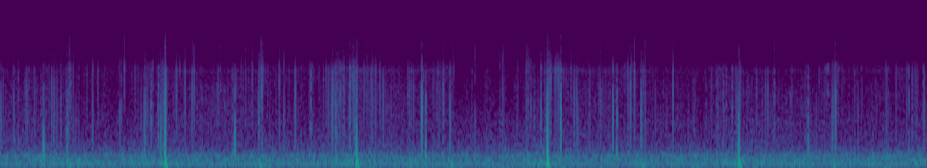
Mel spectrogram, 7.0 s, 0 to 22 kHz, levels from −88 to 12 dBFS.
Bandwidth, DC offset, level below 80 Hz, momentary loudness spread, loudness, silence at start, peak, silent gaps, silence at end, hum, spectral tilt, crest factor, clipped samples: 11 kHz; under 0.1%; -56 dBFS; 6 LU; -47 LUFS; 0 s; -16 dBFS; none; 0 s; none; -7.5 dB/octave; 28 dB; under 0.1%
